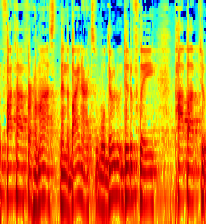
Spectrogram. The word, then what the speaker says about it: Beinart: for Hamas, then the Beinarts will dutifully pop up to introduce us to the newly peaceful Hamas and the same old intractable Israel. I think it's Beinart, by the way. I've been mispronouncing it.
